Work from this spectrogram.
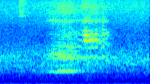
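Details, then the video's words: Abyssinian cat at a breeder's, just after mating, still smitten with the female: a single short wavering meow, tonal and slightly falling, lasting under a second against quiet room background. "Abyssinian Cats Mating"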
